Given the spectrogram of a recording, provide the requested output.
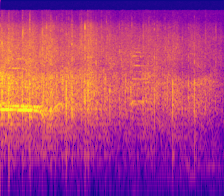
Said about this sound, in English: And some of y'all don't know who they are, but I just appreciate the clapping for them because that's a big, big deal.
